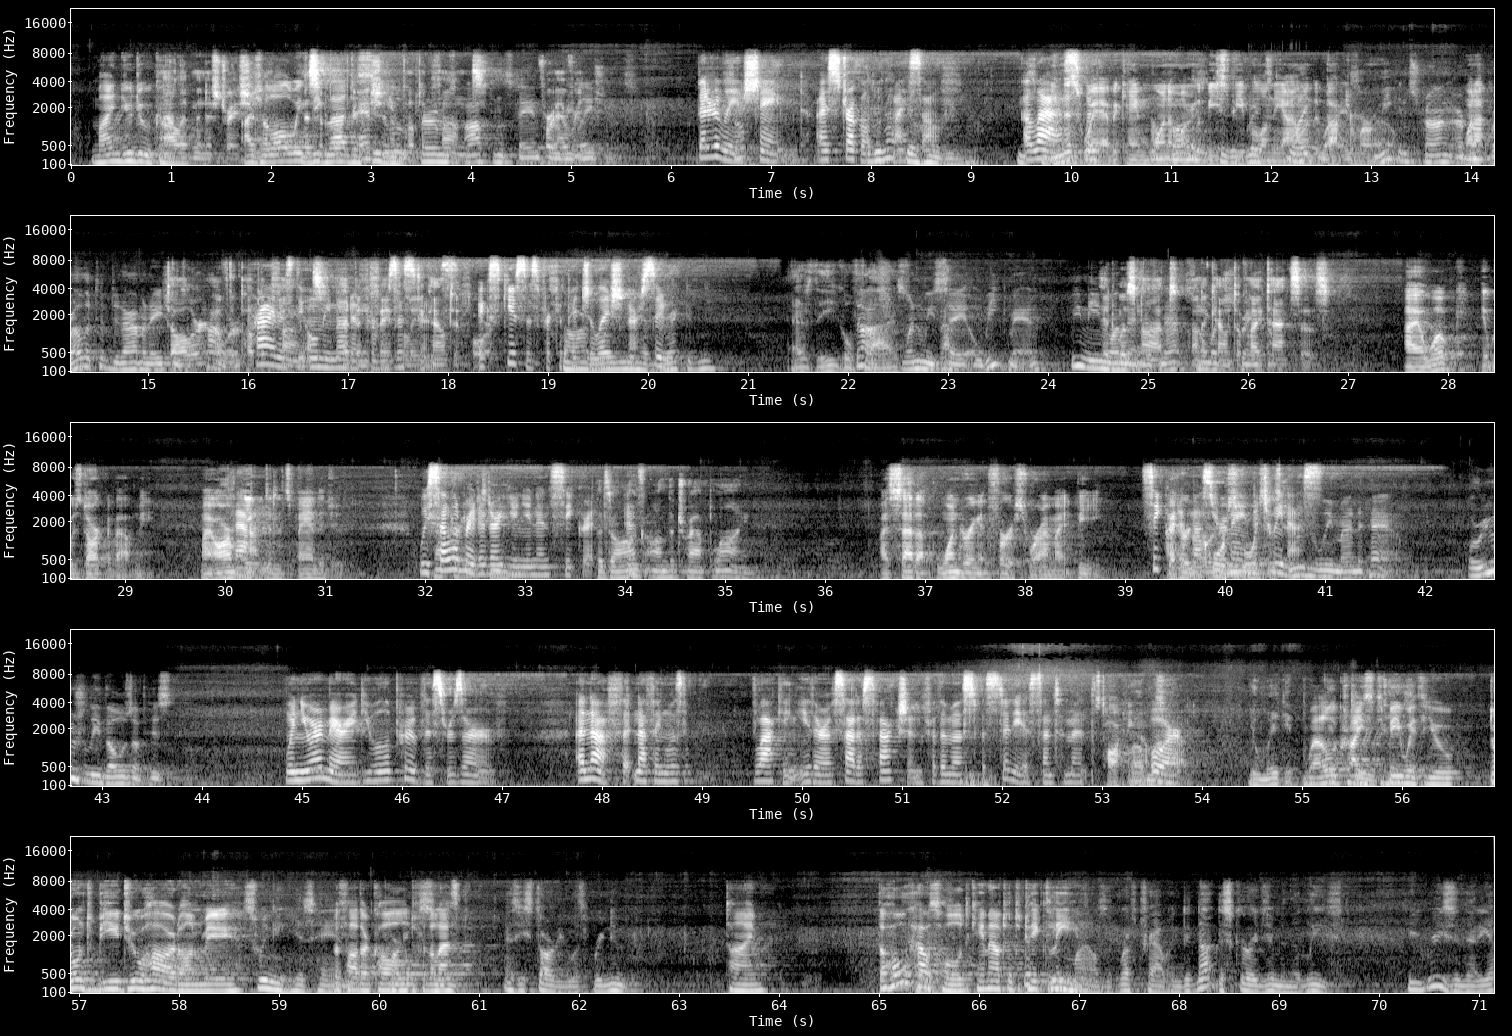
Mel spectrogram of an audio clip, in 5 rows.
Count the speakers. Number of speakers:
6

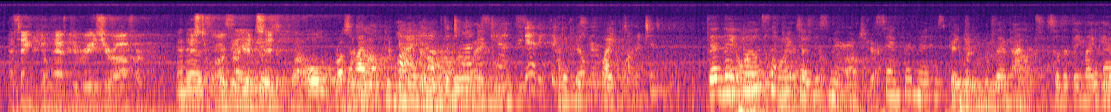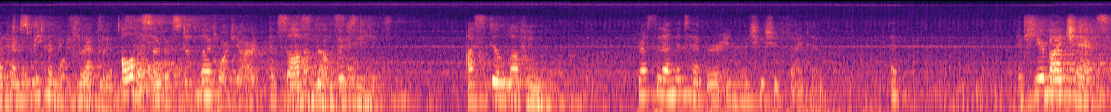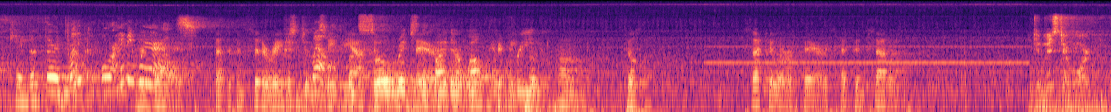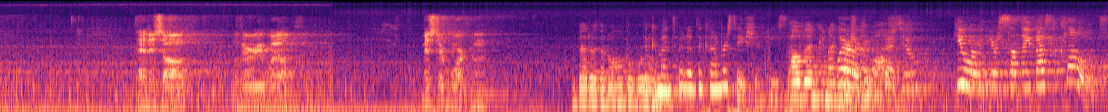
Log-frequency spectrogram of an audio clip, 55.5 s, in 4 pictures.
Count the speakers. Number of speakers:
7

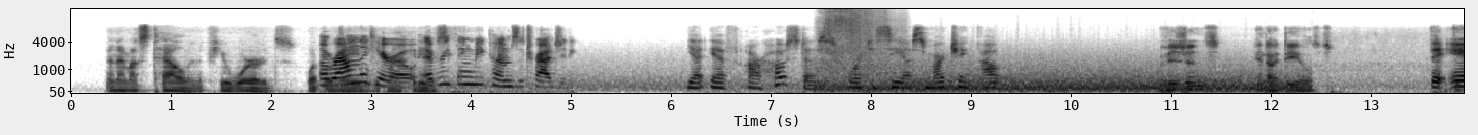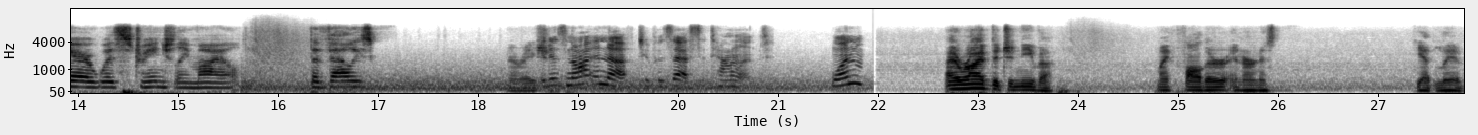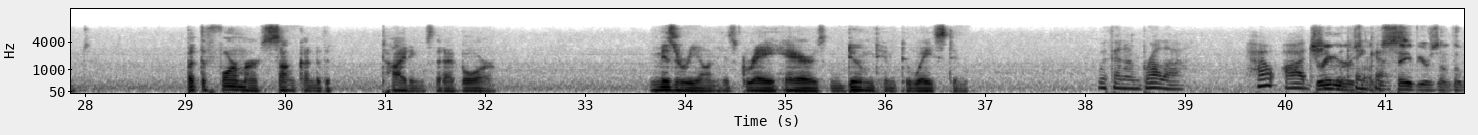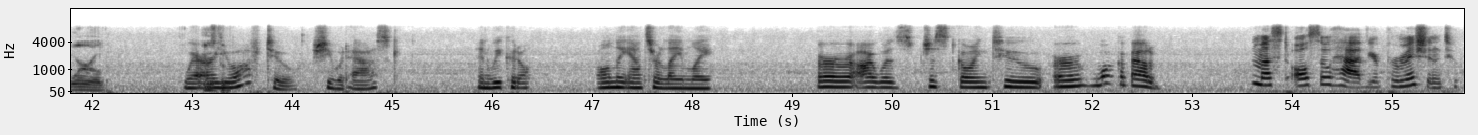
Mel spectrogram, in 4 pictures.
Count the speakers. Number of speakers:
5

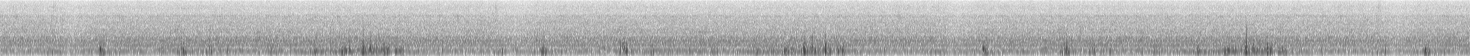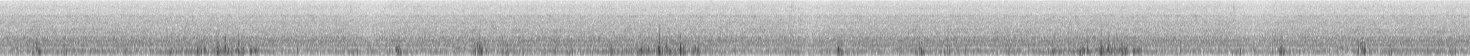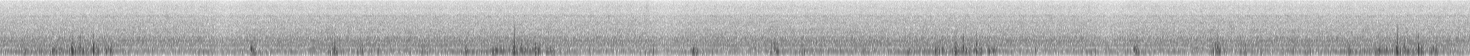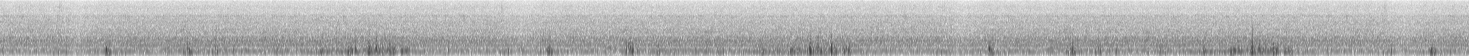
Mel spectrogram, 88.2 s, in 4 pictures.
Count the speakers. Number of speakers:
0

